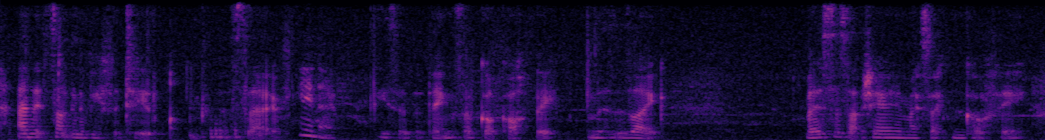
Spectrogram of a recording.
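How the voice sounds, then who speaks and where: Soft-spoken and at a fairly quick pace, a woman talks with long, frequent pauses over noticeable background noise. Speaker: lifestyle vlogger. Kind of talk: casual vlog talk to camera. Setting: at home.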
